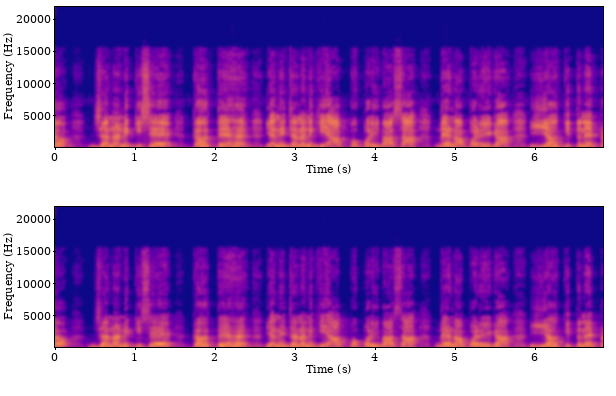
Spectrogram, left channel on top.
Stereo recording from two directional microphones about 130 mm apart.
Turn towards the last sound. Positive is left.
turn(degrees=-60)  # may be behind; listen again after turning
